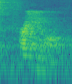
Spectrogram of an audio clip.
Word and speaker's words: Fresnel: It's actually pronounced Fresnel, F-R-E-N-S-E-L.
